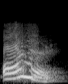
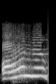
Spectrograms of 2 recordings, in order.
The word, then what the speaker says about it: honor: o right now and honor it is an honor for me it is an honor we do not say honor it is an honor again H here is silent and it begins with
